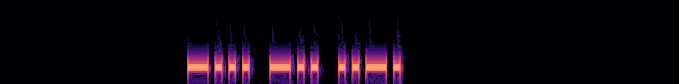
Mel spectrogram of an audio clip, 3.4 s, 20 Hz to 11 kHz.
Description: Morse code, heard as a keyed tone, about 36 wpm, 700 Hz. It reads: BDF
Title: USA Call Sign Postfixes - 3 Letters 35wpm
